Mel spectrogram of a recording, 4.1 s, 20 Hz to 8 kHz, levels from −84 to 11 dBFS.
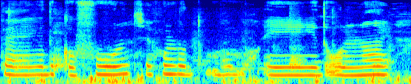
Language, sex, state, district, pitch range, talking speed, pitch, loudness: Chakma, female, Tripura, Dhalai, 245-265 Hz, 130 wpm, 255 Hz, -15 LUFS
